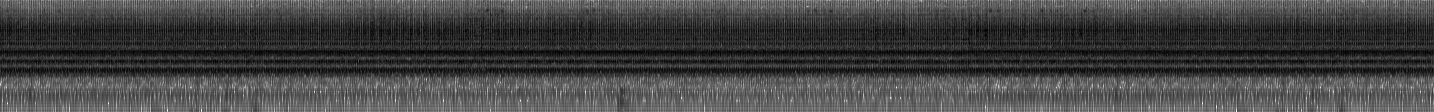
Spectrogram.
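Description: A cine film projector running with a steady mechanical whirr, several fixed tones held without change.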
